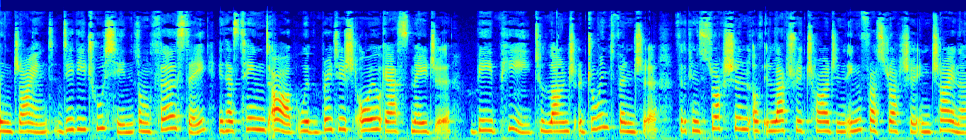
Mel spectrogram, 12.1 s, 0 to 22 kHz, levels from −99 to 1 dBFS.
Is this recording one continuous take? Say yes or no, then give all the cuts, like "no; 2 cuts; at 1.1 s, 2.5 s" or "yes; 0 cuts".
no; 4 cuts; at 1.7 s, 2.7 s, 4.8 s, 10.1 s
